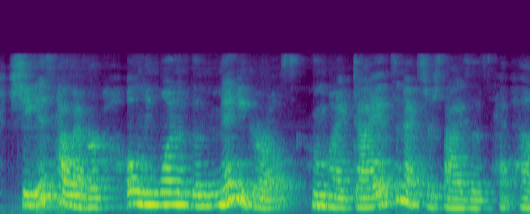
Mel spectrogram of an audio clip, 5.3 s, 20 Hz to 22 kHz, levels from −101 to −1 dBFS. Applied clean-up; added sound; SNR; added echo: neural separator model SepFormer DNS4.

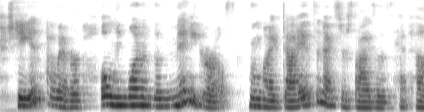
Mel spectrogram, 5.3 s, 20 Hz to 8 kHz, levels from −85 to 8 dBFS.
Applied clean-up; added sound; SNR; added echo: neural mask model DeepFilterNet 3.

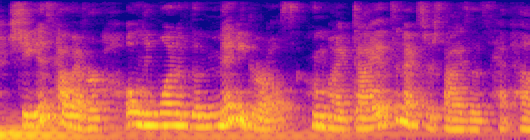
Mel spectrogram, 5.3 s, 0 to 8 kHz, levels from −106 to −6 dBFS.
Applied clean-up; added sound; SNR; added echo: none; Bowed string instrument; 10 dB; reverberation time 0.6 s.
